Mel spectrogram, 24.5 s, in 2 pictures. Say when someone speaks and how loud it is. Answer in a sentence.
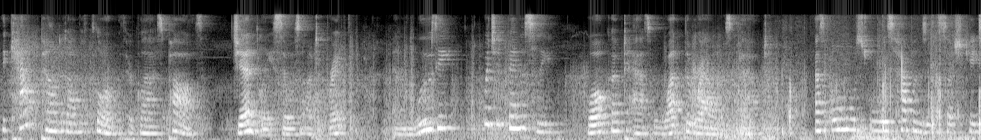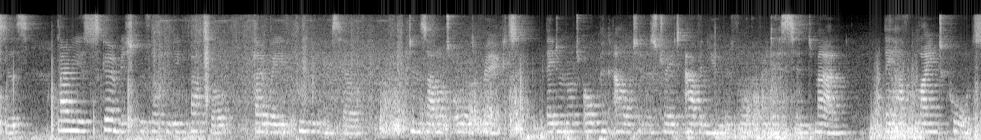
You can hear the talking from 0.0 to 24.5 s, at a steady volume.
